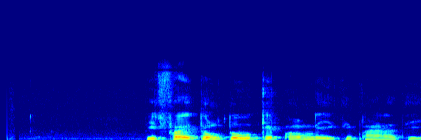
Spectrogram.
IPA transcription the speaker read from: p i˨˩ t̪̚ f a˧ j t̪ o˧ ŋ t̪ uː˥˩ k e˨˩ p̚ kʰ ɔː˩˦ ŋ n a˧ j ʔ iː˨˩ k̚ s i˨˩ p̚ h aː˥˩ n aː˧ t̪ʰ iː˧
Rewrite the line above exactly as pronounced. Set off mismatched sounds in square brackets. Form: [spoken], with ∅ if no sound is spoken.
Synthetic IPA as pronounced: p i˨˩ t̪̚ f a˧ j t̪ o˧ ŋ t̪ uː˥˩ k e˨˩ p̚ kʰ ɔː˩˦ ŋ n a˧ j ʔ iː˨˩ k̚ s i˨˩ p̚ h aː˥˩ n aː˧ t̪ʰ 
